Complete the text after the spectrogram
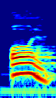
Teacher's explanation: Qola fathah diikuti alif dua harakat kita panjangkan mad thabi'i.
